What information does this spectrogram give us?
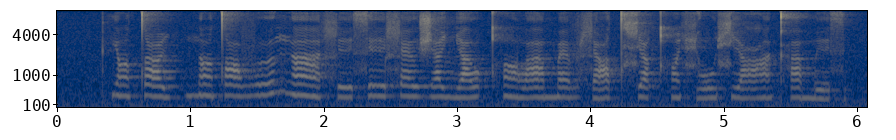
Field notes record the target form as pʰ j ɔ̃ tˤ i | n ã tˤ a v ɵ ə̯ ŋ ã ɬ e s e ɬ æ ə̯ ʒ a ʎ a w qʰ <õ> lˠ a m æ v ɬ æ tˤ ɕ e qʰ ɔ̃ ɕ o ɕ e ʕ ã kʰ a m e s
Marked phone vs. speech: incorrect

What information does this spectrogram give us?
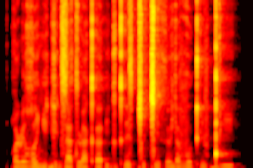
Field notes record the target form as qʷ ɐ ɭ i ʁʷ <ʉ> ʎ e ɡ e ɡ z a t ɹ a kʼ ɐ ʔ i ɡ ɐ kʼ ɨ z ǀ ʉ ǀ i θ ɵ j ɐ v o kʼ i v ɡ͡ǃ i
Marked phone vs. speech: incorrect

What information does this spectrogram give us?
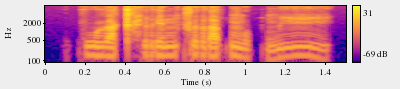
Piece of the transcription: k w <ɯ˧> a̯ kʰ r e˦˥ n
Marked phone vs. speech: correct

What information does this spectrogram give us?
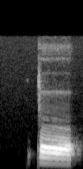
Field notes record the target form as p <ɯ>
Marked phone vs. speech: incorrect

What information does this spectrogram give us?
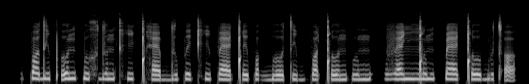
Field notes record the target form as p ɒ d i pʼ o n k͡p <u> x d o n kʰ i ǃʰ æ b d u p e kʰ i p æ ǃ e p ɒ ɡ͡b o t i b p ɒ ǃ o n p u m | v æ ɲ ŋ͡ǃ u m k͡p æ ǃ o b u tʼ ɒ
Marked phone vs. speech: correct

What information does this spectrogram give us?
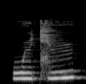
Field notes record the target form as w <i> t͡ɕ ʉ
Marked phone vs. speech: incorrect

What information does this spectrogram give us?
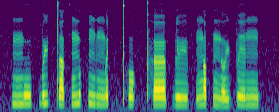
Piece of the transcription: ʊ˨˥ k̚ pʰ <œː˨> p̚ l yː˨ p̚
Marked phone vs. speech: incorrect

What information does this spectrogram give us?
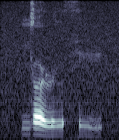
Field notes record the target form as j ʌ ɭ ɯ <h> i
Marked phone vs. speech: correct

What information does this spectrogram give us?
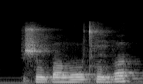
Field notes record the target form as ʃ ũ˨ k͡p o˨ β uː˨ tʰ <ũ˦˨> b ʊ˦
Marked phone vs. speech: incorrect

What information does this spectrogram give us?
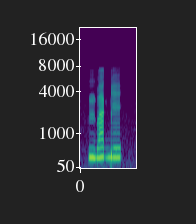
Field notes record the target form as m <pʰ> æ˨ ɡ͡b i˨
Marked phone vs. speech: incorrect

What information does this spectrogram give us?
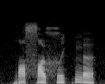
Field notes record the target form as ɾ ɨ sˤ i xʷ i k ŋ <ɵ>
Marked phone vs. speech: incorrect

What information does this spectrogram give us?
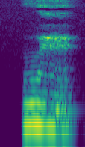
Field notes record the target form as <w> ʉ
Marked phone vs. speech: correct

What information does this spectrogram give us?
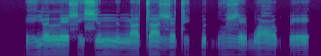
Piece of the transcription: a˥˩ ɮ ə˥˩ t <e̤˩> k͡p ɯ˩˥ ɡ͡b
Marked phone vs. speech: incorrect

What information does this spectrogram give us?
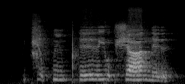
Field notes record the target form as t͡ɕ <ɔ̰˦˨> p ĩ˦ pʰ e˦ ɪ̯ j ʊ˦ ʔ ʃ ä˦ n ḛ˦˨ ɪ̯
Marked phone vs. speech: correct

